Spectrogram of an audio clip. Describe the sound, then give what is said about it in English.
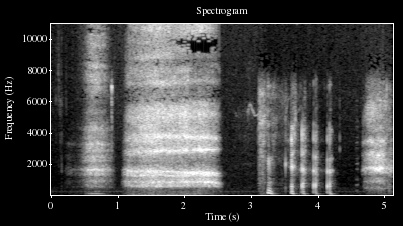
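Exaggerated heavy breathing into a microphone: a short breath, a long loud rushing exhale, then a quick series of sharp, puffing snorts and a final breath. “Should I breathe heavily?”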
